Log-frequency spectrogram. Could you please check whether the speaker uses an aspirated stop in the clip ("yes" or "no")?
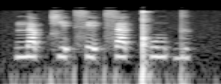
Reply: yes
